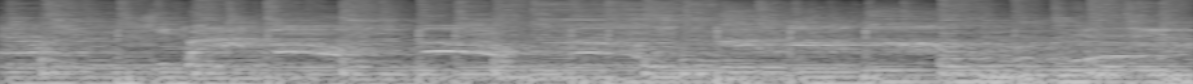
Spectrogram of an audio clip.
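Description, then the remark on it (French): An acoustic guitar version of a rock song, not slowed down much, plays loudly and without pause, dense steady strumming beneath a strained, wailing vocal that slides up and down in pitch. “Ben, OK, il y a une guitare acoustique, là, mais...”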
